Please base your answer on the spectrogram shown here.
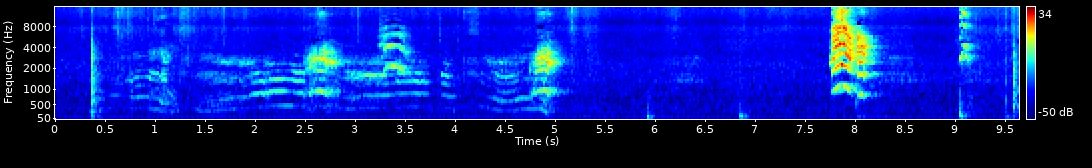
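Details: Fourteen-year-old pet Indonesian red lory playing indoors: a harsh, broadband screech bursts out near the end, with sharp clicks scattered through the clip and a murmuring, voice-like harmonic chatter earlier on, over a steady low hum.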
